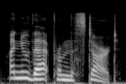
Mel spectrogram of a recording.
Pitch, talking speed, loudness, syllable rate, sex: 230 Hz, 285 wpm, -15 LUFS, 5.7 syllables/s, female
